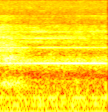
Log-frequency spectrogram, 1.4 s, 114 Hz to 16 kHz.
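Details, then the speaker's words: Skoda Octavia Mk3 1.6 TDI diesel after fuel filter replacement, transfer pump switched on from diagnostic controller to prime: quiet electric pump hum that drops lower and settles as the filter fills; filter full, pump running normally. "You will hear it now, and as the sound of that goes lower, that means it's harder to work. That means the fuel filter is filling up, and just let it go for a bit."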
